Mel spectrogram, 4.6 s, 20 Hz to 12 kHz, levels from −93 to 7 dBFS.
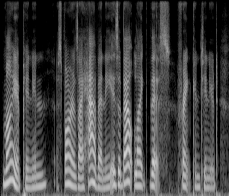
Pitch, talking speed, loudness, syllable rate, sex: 200 Hz, 185 wpm, -19 LUFS, 5.1 syllables/s, female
